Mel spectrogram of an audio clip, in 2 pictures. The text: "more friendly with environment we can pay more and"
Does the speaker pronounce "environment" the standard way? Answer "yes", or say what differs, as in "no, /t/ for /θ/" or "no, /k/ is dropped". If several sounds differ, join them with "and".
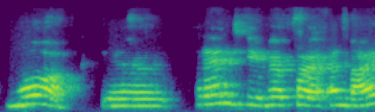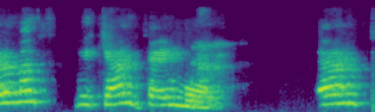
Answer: yes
